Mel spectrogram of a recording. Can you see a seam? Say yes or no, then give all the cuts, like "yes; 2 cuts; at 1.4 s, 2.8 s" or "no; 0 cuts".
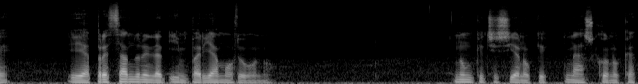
yes; 4 cuts; at 1.6 s, 2.4 s, 4.7 s, 5.3 s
